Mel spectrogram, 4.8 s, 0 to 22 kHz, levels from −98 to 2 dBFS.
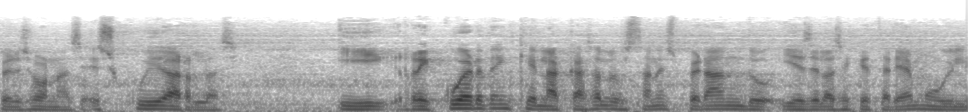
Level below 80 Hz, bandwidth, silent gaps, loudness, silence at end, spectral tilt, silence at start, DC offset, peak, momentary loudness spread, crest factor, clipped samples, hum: -52 dBFS; 11.5 kHz; none; -30 LUFS; 0 s; -5.5 dB/octave; 0 s; under 0.1%; -10 dBFS; 10 LU; 20 dB; under 0.1%; none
